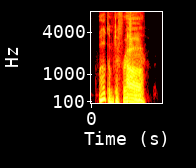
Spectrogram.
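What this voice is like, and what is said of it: Low, calm public-radio announcer voice. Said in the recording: “NPR voice ... You got an NPR voice. It's just your white people speaking voice ... you just say it very low.”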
